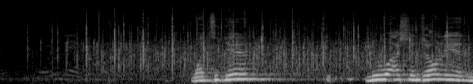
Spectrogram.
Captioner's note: audience applauding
